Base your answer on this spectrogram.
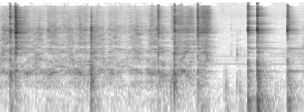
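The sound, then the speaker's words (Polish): Batter being stirred with small, gentle movements: a spoon or utensil scrapes and clinks against the bowl in many soft, irregular strokes, with brief brighter taps between quieter swishes. “Mieszam takimi drobnymi, delikatnymi e, ruchami.”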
